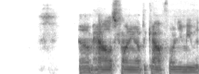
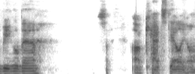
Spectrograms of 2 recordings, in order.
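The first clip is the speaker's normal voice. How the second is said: ordinary talk, nothing marked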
